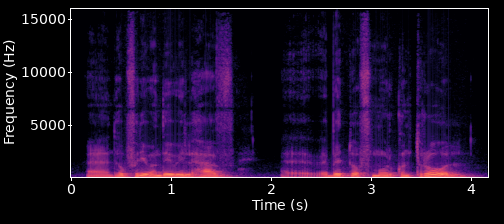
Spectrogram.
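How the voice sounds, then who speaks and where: Speaking in a Lebanese accent, a man has a dark, mellow tone, medium pitch, fairly even intonation and a moderate pace. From Lebanon. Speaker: business executive. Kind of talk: podcast interview.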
